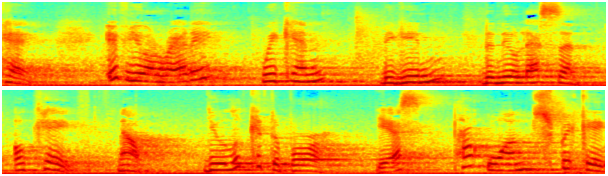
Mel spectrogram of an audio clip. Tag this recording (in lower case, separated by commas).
speech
